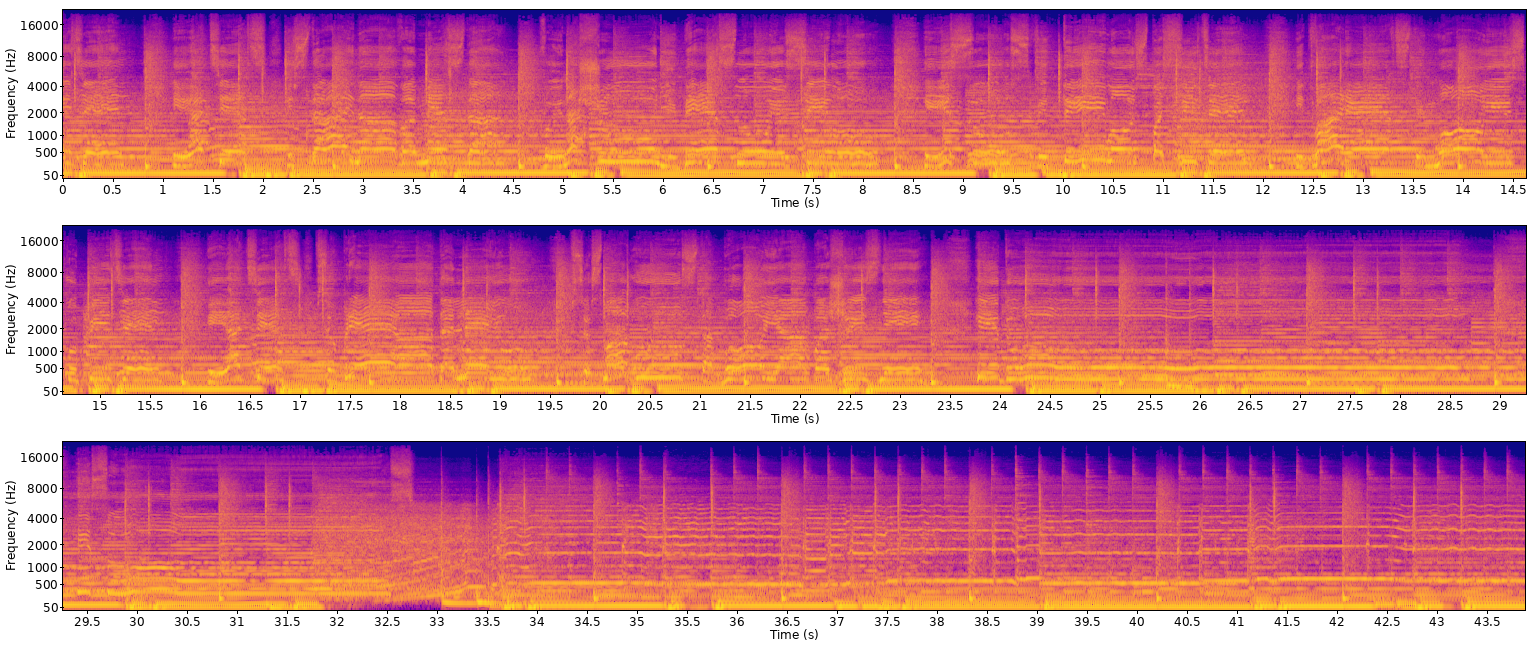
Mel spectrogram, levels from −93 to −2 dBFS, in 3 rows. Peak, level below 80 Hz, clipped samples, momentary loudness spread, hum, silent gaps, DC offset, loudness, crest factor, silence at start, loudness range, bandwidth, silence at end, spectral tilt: 0 dBFS; -18 dBFS; under 0.1%; 3 LU; none; none; under 0.1%; -14 LUFS; 12 dB; 0 s; 2 LU; 18 kHz; 0 s; -5 dB/octave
